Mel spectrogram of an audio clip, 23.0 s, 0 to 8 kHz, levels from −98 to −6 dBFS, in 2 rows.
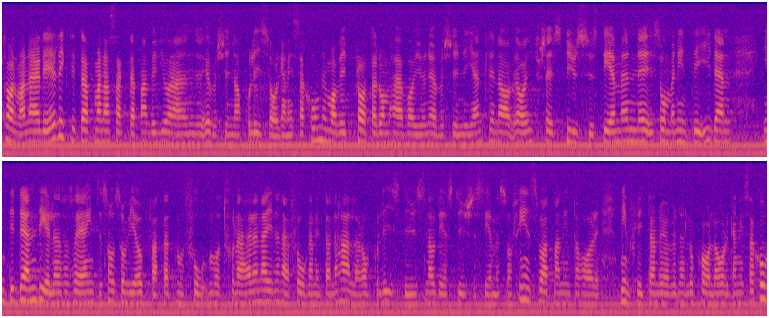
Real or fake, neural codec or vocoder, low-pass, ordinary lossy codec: real; none; none; none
